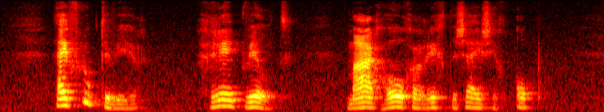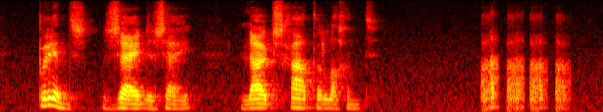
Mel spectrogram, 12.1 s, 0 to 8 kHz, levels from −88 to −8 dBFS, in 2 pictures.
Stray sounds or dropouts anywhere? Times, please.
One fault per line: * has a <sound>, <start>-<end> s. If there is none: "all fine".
* has a laugh, 10.8-11.8 s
